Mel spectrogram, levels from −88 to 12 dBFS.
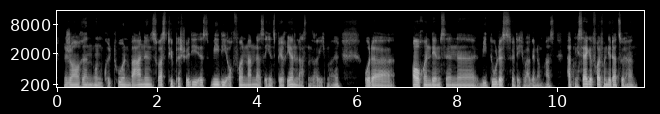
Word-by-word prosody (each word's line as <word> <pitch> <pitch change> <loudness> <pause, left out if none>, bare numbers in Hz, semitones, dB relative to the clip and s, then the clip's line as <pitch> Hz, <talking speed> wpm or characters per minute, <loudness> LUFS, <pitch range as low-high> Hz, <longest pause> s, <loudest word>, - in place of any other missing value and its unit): Genren 100 0 0
und 95 -1 -4
Kulturen 95 +1 -3
wahrnimmst, 100 +2 +1
was 95 -1 +1
typisch 120 -2 -2
für 105 - +2
die 105 -1 +1
ist, 100 +1 -2
wie 105 -1 +3
die 100 -3 0
auch 90 - -5
voneinander 95 0 -1
sich - - -8
inspirieren 95 +4 0
lassen, 85 0 -10
sage - - -9
ich - - -15
mal. 100 +7 -8 0.5
Oder 85 -3 +1 0.3
auch 100 -1 +8
in 95 -1 +2
dem 95 -1 +2
Sinne, 90 -2 -2
wie 90 0 -4
du 110 0 +1
das 105 -3 +4
für - - -5
dich 80 +1 -10
wahrgenommen 80 0 -9
hast. 125 +7 -10 0.2
Hat 105 +1 -2
mich 100 0 -5
sehr 115 0 +7
gefreut, 110 -1 +4
von 105 - 0
dir 100 - +3
da 100 -1 +3
zu 100 -1 -3
hören. 95 -2 -6
100 Hz, 205 wpm, -25 LUFS, 90-105 Hz, 0.5 s, auch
